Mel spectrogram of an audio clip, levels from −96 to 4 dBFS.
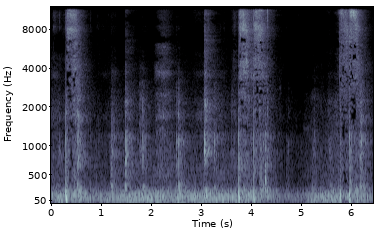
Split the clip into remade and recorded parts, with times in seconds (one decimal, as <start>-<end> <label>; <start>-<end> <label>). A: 0.0-4.0 remade; 4.0-6.1 recorded; 6.1-6.5 remade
